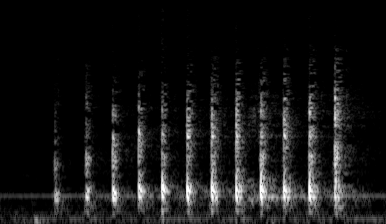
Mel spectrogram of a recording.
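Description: A steady series of about a dozen firm knocks on a door, evenly spaced at roughly three per second, with nothing else audible.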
